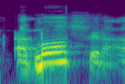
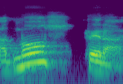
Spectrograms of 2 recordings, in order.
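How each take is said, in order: First: "Atmósfera" with the first syllable "at" hit high and loud; stress on first syllable. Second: "atmósfera" said slowly and softer, every syllable separate; slow spelled-out word. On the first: ("Atmósfera" con acento marcado en la primera sílaba "at", más aguda y fuerte) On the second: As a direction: drag out each syllable of "atmósfera" softly. ("atmósfera" lenta y más suave, sílaba por sílaba) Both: Shown as a demonstration. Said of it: "Es una palabra que esdrújula".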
